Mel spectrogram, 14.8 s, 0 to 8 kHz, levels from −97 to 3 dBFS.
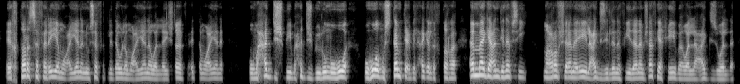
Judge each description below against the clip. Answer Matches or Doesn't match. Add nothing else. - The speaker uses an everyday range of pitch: Matches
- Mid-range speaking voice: Matches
